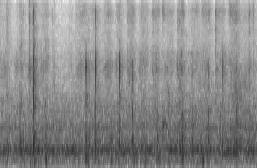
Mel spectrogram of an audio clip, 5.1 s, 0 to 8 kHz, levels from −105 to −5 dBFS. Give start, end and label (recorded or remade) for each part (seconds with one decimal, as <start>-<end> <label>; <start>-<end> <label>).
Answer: 0.0-1.7 recorded; 1.7-2.3 remade; 2.3-3.0 recorded; 3.0-5.1 remade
